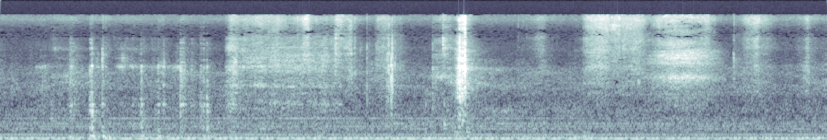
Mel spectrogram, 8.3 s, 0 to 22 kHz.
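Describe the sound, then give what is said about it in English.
Tarot cards are handled and turned over for a five-card reading, giving faint soft rubbing and sliding sounds with a couple of brief scrapes over a quiet, steady low hum. “Alright, so I got my 5 cards to be turned over.”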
